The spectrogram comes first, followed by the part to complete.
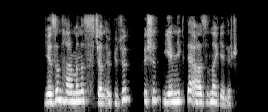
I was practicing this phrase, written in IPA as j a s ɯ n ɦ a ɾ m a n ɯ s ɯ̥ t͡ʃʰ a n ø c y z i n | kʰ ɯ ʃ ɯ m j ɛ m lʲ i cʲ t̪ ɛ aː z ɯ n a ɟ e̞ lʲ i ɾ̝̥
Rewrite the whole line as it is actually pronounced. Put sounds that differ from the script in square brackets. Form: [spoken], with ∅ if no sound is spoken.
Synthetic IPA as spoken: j a [z] ɯ n ɦ a ɾ m a n ɯ s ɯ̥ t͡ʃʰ a n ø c y z [y] n | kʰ ɯ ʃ ɯ [n] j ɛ m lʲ i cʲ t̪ ɛ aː z ɯ n a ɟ e̞ lʲ i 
